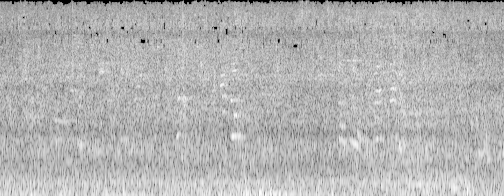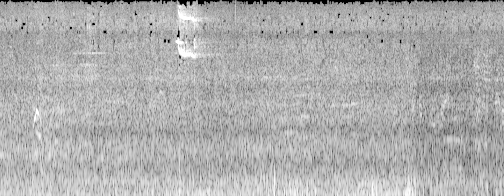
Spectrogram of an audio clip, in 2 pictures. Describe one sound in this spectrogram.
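Small bicycle wheels roll softly over smooth pavement.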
